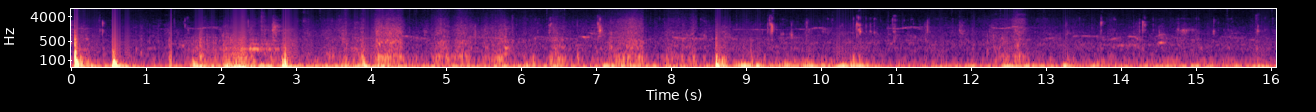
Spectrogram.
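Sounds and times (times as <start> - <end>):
mouth clicks: 0.0 - 0.7, 5.9 - 16.0
person chewing with wet smacking: 0.0 - 3.9, 4.5 - 16.0.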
